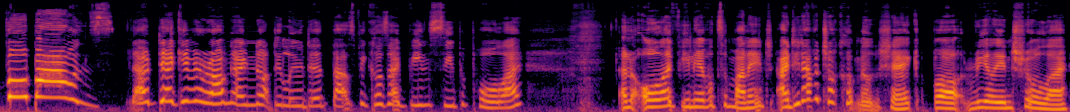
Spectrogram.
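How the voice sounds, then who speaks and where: Woman vlogger, under the weather with a squeaky voice, casual and chatty, bursts of excitement. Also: normal speed, no room sound. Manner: chatty, excitable, rambling asides. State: ill, squeaky voice. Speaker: weight-loss vlogger. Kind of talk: casual vlog to camera.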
